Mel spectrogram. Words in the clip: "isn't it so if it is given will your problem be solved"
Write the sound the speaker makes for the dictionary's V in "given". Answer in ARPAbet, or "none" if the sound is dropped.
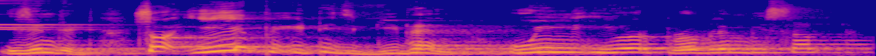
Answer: B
